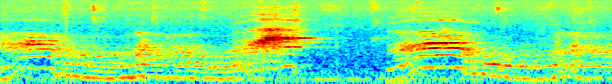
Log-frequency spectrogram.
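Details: Two male domestic cats fighting for dominance indoors, long drawn-out harmonic yowls rising and falling in pitch, swelling to louder peaks around the middle and again later, with low continuous growling underneath.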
